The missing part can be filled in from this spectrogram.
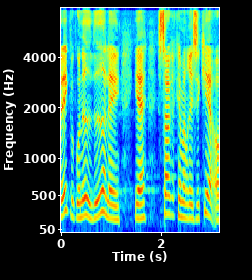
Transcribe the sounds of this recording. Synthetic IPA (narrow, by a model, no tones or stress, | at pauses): æne̝ɡ̥əʋe̝ɡ̥ɔ̰ːne̝ð̞̰ˠiʋið̞ˠɐlɛ̰ːɪjæsɒ̽kʰæmænʁis̬ikʰe̝̰ːɐʔɒ̽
